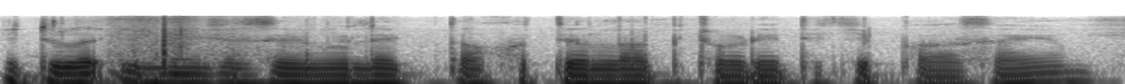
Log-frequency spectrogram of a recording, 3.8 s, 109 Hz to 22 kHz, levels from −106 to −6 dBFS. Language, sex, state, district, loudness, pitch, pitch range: Nagamese, male, Nagaland, Kohima, -23 LUFS, 100 Hz, 95-110 Hz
